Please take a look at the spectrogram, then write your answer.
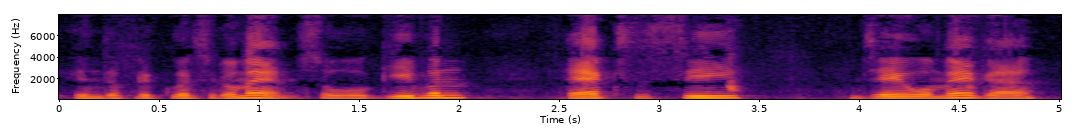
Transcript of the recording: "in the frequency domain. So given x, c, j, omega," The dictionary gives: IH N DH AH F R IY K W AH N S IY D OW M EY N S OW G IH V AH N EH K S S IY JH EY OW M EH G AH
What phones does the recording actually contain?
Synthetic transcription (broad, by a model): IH N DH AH F R IY K W AH N S IY D OW M EY N S OW G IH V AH N EH K S S IY JH EY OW M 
